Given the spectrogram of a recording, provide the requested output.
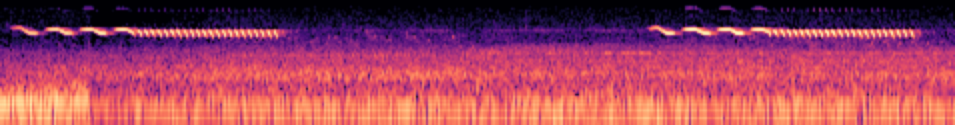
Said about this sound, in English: The sparrow is singing from a small leafless shrub in a huge open field. It throws back its head, opens its bill impossibly wide, and just lets it all go. This is the music of the outdoors, and there is no singer to compare with a field sparrow.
